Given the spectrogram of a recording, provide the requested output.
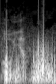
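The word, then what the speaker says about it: Oia: Of the island will be the village of Ia. Otherwise, maybe pronounced as Oya. In Greek, when we put an O and an I, it directly becomes I. So it is pronounced Ia, yeah?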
